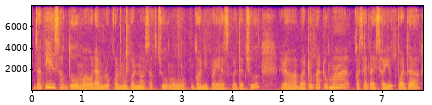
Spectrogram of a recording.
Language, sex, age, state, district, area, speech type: Nepali, female, 18-30, West Bengal, Darjeeling, rural, spontaneous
